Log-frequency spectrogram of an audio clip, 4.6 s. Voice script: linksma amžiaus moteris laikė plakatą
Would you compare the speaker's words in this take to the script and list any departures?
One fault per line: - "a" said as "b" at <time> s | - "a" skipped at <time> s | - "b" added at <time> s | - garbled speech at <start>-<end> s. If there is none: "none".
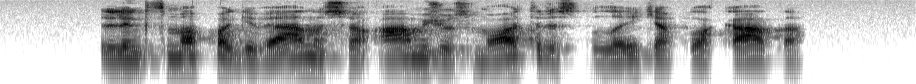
- "pagyvenusio" added at 1.1 s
